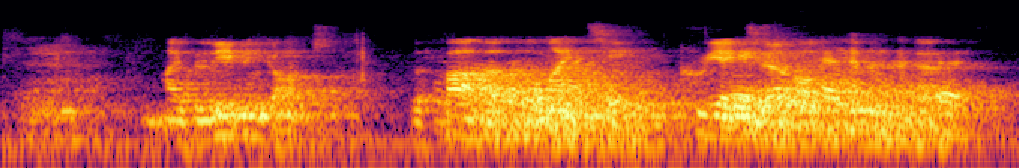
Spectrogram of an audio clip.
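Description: A middle-aged man speaks calmly into a microphone in a large echoing hall.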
